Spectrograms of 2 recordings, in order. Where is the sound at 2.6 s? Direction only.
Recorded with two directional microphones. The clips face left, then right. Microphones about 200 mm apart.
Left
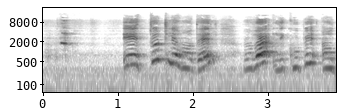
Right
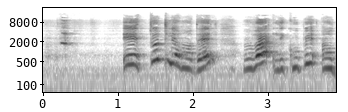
50° right (ahead or behind).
